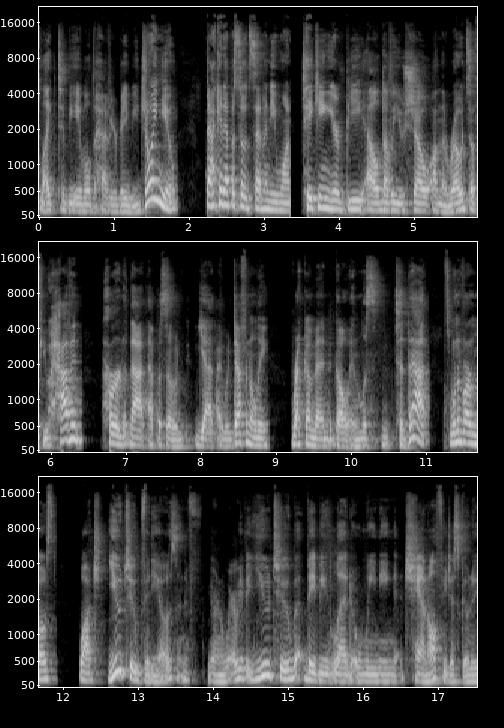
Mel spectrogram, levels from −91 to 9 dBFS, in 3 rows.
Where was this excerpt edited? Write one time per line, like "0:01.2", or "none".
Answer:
0:03.3
0:11.2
